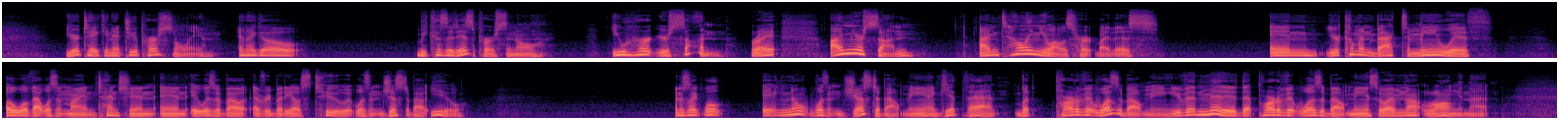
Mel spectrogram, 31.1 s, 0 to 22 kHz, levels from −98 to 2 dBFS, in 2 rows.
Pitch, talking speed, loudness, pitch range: 140 Hz, 175 wpm, -31 LUFS, 120-160 Hz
